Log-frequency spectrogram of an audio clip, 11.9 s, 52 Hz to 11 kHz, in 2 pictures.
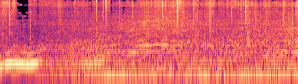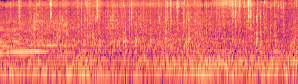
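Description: Maserati Quattroporte V8 accelerating, heard from inside the cabin. The engine note climbs sharply right at the start, rises again a few more times over the next several seconds, then runs steadily with road noise.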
